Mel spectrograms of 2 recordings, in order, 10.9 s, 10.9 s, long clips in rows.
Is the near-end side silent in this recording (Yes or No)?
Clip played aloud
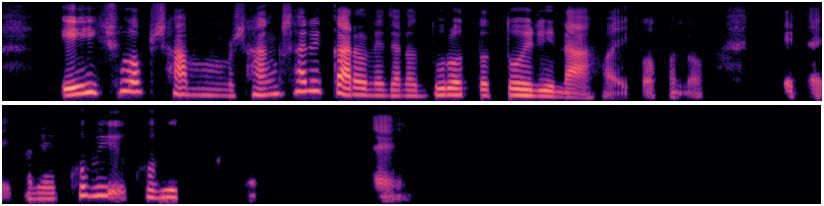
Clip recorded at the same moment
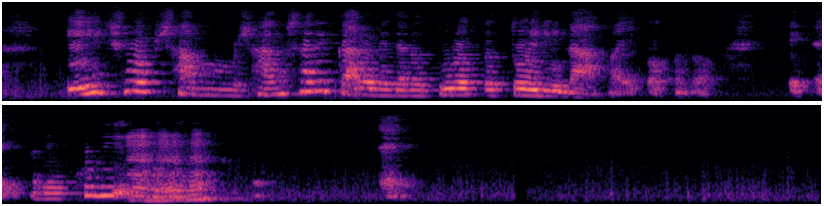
No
